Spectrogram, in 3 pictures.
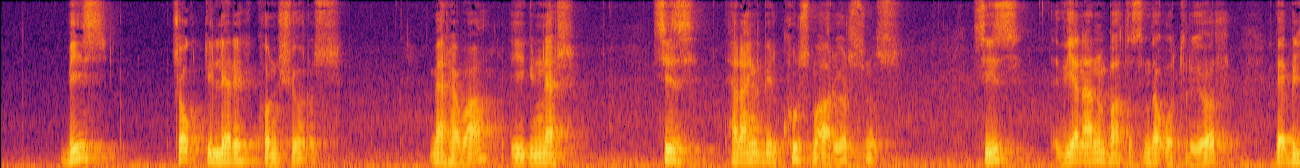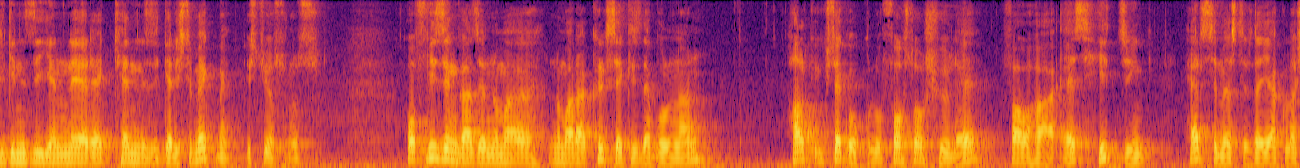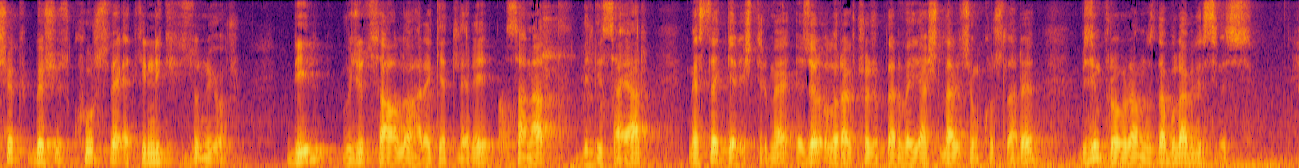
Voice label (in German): in türkisch; vhs hietzing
